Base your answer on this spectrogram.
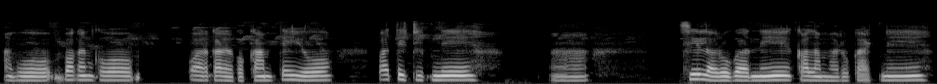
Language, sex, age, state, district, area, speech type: Nepali, female, 45-60, West Bengal, Alipurduar, urban, spontaneous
